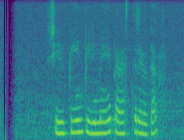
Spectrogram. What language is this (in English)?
Sinhala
